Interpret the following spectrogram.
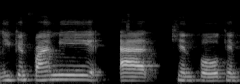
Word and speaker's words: KINxFolk: So I do have an IMDb, but you can find me at KINxFolk, and KINxFolk is spelled KINxFolk on IG. The X is silent, and I'll tell you guys why the next time I'm around.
